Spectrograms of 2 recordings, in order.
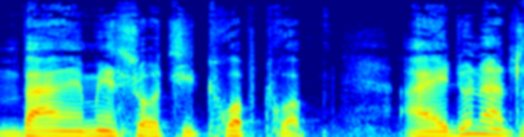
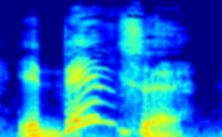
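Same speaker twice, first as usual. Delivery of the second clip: astonished, surprised tone; 8 semitones higher, 3 dB quieter than usual. English lesson dialogue replying to 'i am a dancer', surprised tone. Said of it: "il prononce avec un ton surprise".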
